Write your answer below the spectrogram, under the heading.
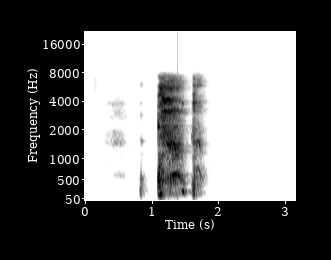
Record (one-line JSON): {"cough_length": "3.2 s", "cough_amplitude": 30562, "cough_signal_mean_std_ratio": 0.33, "survey_phase": "beta (2021-08-13 to 2022-03-07)", "age": "18-44", "gender": "Female", "wearing_mask": "No", "symptom_sore_throat": true, "symptom_fatigue": true, "symptom_headache": true, "symptom_change_to_sense_of_smell_or_taste": true, "symptom_loss_of_taste": true, "symptom_other": true, "smoker_status": "Never smoked", "respiratory_condition_asthma": true, "respiratory_condition_other": false, "recruitment_source": "Test and Trace", "submission_delay": "2 days", "covid_test_result": "Positive", "covid_test_method": "LFT"}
